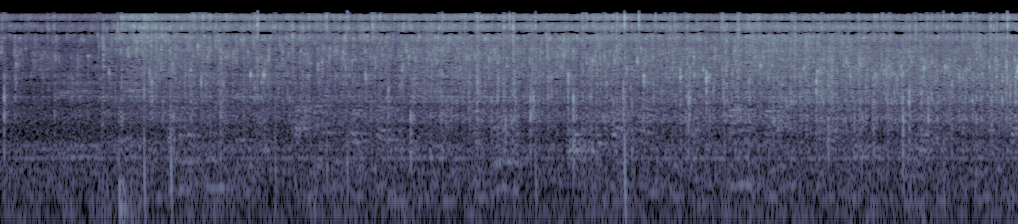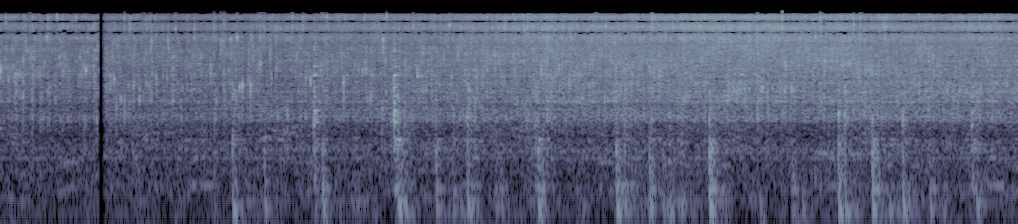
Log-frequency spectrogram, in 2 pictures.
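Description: Onions sizzling in hot oil in a pan, the sizzle jumping up about a second in. From about halfway on, a utensil knocks and scrapes against the pan as they are stirred.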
